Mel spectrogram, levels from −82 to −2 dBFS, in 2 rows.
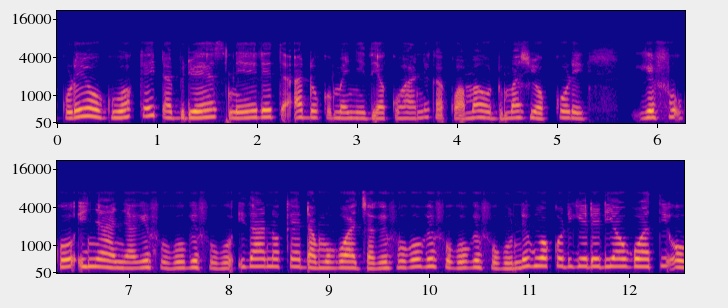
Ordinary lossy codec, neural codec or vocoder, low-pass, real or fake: none; none; 7.2 kHz; real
